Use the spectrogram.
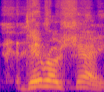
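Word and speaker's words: DeRocher: when I'm not here Dave Dave Rocher did I say all right no no you guys are killing me man de Rocher correct yeah Roche yeah you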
